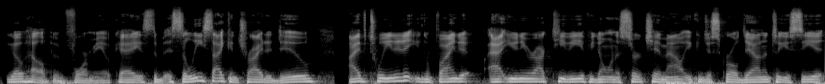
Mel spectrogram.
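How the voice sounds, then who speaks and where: A man's voice: mid-range voice, darkish tone. A man hosting a livestream, ranting casually in an emphatic, repetitive and accusatory way. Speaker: livestream host and video creator. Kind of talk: casual rambling livestream rant.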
